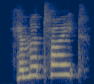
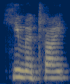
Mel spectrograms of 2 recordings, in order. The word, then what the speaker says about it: hematite: So some of the common oxide minerals are hematite or hematite, you can pronounce it either way, magnetite, and limonite.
